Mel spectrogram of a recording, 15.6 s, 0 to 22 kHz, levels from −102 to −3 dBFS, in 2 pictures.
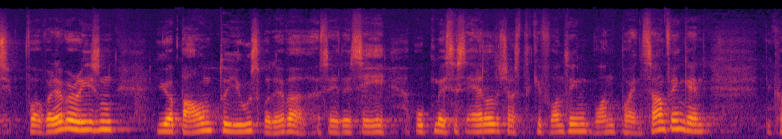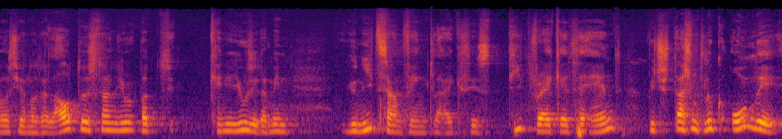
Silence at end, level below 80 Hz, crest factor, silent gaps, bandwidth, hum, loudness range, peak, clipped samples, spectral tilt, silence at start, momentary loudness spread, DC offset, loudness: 0 s; -72 dBFS; 20 dB; none; 17.5 kHz; none; 4 LU; -14 dBFS; under 0.1%; -4 dB/octave; 0 s; 14 LU; under 0.1%; -33 LUFS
